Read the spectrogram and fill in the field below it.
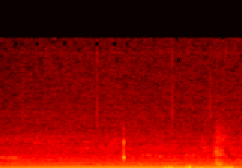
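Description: A steady electric hum with a constant whirring drone, like a fan running nearby, with a few faint knocks and rustles toward the end.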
